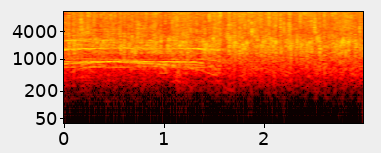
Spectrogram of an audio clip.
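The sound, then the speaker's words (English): Steady, loud applause from an audience at a Cameron Esposito comedy show, clapping for the group in the back, a dense wash of clapping that holds for the full stretch, with a brief whistle or voice tone in the first second and a half. “Let's also clap for them.”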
